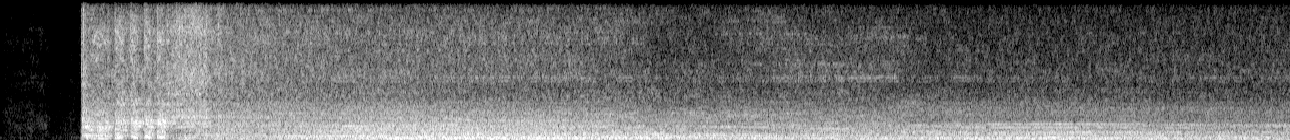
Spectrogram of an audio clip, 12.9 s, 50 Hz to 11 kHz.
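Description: A broken 1980s Jaguar engine cranks briefly and catches, then settles into a loud, steady running drone that carries on close by for several seconds.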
